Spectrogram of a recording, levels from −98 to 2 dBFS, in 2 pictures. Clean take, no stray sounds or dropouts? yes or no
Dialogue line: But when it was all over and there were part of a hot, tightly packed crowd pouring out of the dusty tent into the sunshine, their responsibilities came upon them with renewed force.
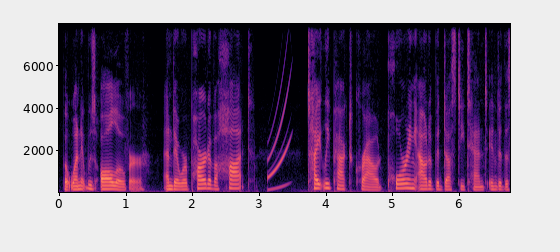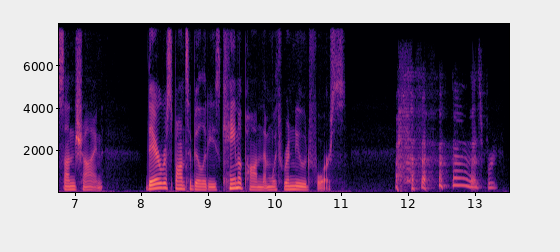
no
